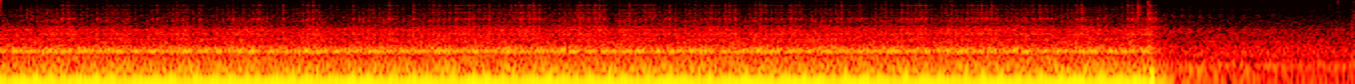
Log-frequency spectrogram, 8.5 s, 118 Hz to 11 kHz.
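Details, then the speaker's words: Genie ProMax PMX500IC/B garage door opener, probably 2004, running on the bench with no rail after its blown capacitor was replaced; steady low even hum for seven seconds, no knocks or grinding, clean stop, smooth and quiet. "pretty quiet um it does have the d shaft on top instead of a normal sprocket there you go"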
